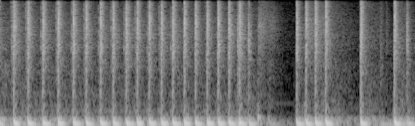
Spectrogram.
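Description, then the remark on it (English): A recorded metal drum kit, the Mark Lewis stuff, blasts a rapid, machine-gun-like run of kick and cymbal hits, loud, then breaks briefly before a few more punchy strikes. No one speaks. “See, yeah, like this is this is the good sounding kit right here, the Mark Lewis stuff.”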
